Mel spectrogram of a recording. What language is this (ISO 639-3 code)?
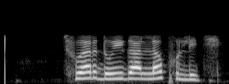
ori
